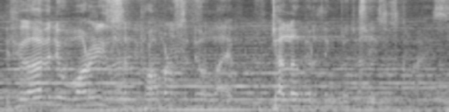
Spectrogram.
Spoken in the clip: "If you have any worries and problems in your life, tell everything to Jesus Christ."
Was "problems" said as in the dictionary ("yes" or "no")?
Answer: no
